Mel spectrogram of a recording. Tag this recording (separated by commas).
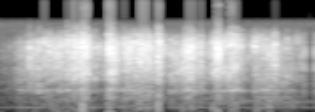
Music, Rattle (instrument), Musical instrument, Percussion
